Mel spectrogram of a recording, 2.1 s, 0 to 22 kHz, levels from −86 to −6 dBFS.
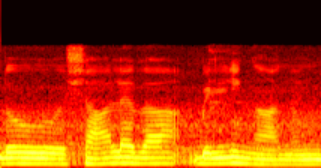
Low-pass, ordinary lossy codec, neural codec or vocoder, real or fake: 7.2 kHz; none; none; real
